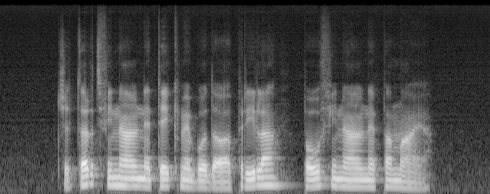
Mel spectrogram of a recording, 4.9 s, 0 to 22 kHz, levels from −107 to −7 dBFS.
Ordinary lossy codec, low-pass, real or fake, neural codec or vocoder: none; 19.8 kHz; fake; autoencoder, 48 kHz, 128 numbers a frame, DAC-VAE, trained on Japanese speech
